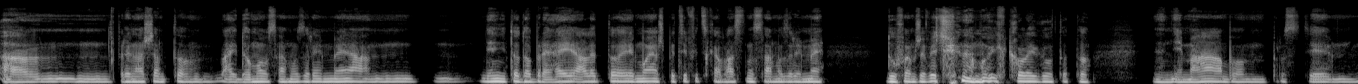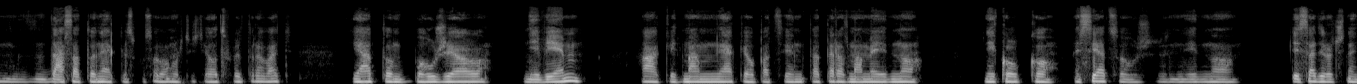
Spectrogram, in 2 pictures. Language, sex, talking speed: Slovak, male, 110 wpm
